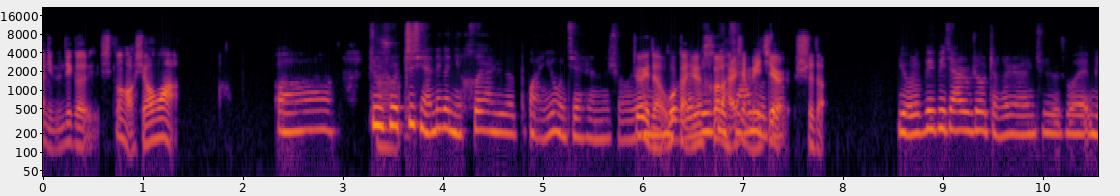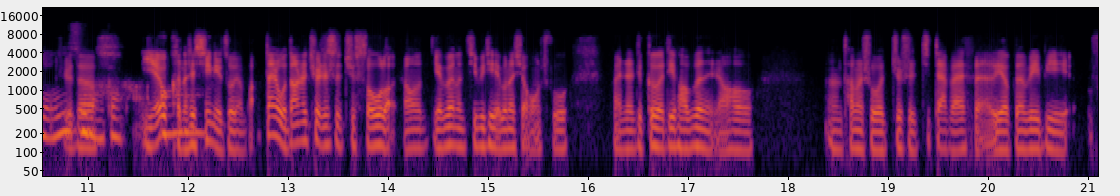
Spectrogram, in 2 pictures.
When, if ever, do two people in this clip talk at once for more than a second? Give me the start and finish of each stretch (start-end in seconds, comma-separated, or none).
5.9-7.5, 10.7-12.2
